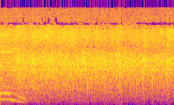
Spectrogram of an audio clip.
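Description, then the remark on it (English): An audience claps for God with both hands in a dense, steady wash of applause that stays loud throughout, with a brief tonal voice or note fading out at the very start. “Each time you clap, you're telling God, I will cooperate with you.”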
